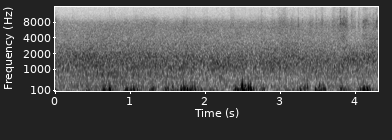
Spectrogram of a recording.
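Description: Wind blowing across the microphone: a steady rush with irregular low rumbling buffets.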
